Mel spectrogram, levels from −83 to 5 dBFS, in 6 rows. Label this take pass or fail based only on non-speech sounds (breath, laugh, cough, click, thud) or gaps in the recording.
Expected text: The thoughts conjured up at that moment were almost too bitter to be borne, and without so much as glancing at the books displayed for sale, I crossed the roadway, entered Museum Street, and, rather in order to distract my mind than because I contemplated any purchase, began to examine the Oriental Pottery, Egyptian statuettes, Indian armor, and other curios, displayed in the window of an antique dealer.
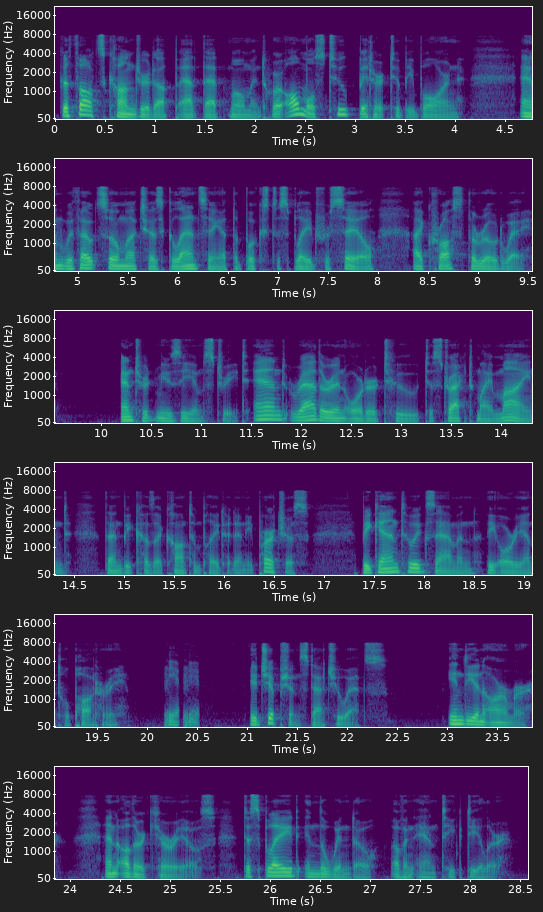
fail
